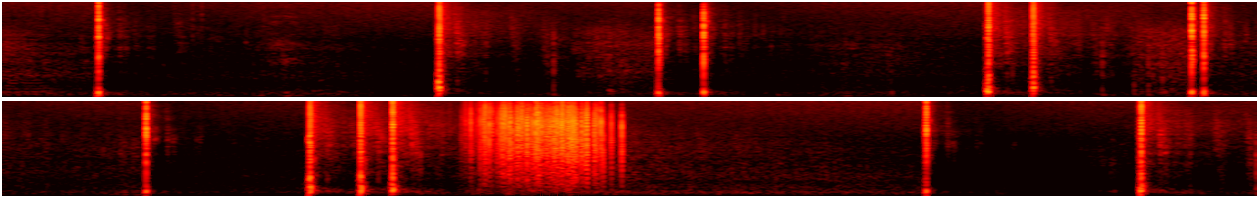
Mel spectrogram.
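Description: Aerial fireworks bursting: about a dozen sharp bangs at uneven intervals, some in quick pairs. A hissing burst lasts about a second, a little past the middle.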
